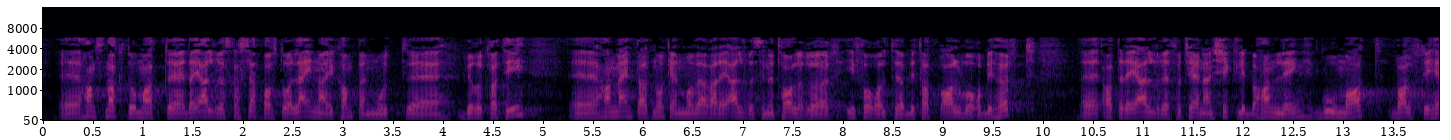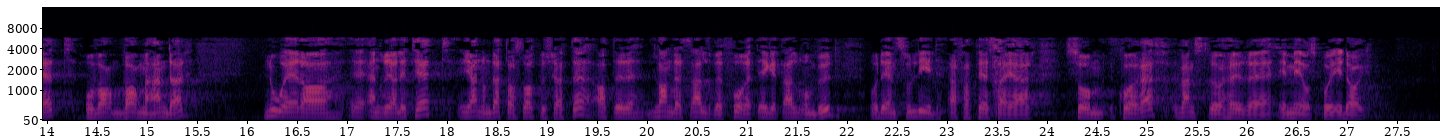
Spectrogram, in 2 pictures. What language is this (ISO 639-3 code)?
nno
